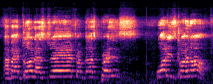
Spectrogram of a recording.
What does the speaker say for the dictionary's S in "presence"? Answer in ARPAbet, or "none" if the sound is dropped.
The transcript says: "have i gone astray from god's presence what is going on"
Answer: S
